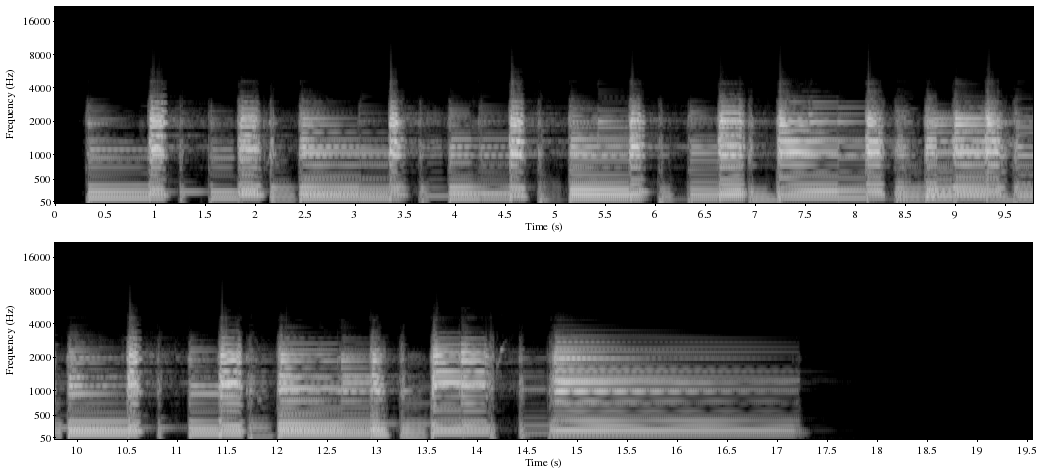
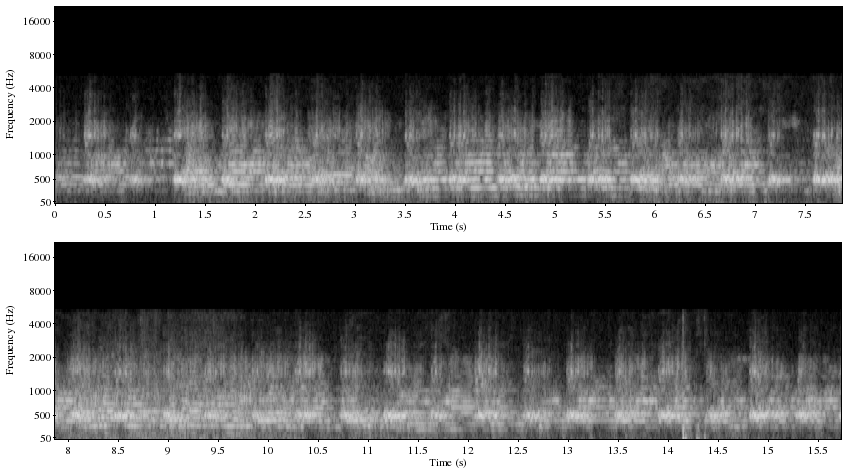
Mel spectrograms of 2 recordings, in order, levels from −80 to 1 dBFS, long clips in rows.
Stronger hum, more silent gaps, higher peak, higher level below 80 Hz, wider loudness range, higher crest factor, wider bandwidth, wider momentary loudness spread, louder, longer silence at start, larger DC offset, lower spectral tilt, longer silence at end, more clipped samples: neither; neither; first, 0 dBFS vs -4 dBFS; about the same, -48 dBFS vs -46 dBFS; first, 6 LU vs 1 LU; about the same, 20 dB vs 16 dB; about the same, 5.8 kHz vs 5.4 kHz; first, 16 LU vs 5 LU; about the same, -19 LUFS vs -20 LUFS; first, 0.3 s vs 0 s; neither; second, -4.5 dB/octave vs -8 dB/octave; first, 2.3 s vs 0 s; neither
